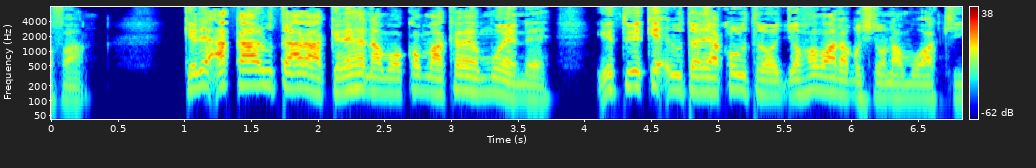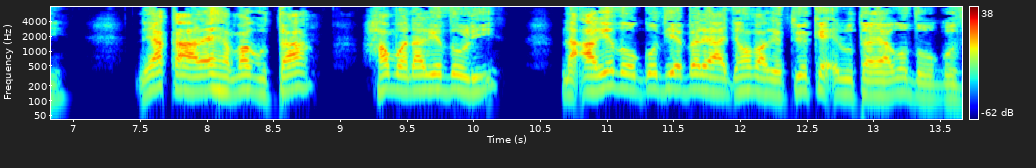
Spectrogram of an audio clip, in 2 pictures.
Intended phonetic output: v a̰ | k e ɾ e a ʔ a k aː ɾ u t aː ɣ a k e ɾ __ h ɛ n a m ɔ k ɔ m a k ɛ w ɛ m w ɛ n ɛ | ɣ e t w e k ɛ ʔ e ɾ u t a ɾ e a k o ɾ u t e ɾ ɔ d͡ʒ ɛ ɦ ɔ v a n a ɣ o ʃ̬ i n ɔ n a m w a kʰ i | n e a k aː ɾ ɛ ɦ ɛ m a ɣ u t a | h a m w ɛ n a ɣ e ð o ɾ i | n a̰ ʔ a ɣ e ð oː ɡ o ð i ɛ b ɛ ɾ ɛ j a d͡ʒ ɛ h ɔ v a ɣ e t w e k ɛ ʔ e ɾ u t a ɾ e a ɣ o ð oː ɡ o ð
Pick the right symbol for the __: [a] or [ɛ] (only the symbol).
ɛ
